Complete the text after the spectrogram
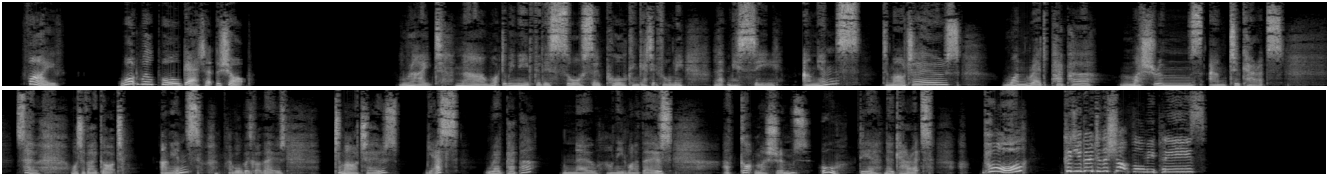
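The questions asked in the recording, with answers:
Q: What will Paul get at the shop?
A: A red pepper and carrots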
